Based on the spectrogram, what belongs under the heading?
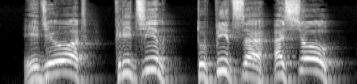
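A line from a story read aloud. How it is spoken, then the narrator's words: Yelling. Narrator (Russian): вопил второй впереди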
